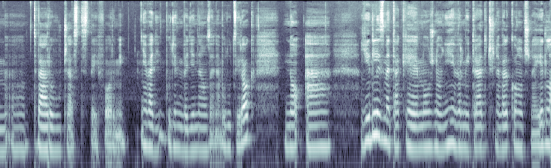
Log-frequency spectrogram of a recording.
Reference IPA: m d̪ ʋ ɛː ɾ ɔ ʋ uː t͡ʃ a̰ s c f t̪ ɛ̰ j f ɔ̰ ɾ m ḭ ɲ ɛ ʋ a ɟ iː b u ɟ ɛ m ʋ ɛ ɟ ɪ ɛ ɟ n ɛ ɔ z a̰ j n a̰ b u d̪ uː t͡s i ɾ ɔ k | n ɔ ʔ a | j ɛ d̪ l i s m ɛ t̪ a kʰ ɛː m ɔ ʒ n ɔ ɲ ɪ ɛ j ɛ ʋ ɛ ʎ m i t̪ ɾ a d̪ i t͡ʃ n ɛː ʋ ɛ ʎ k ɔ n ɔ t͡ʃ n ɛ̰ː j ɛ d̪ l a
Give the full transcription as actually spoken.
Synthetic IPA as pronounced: m t̪ ʋ aː ɾ ɔ ʋ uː t͡ʃ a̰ s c s t̪ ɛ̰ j f ɔ̰ ɾ m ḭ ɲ ɛ ʋ a ɟ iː b u ɟ ɛ m ʋ ɛ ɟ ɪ ɛ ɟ n a ɔ z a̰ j n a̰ b u d̪ uː t͡s i ɾ ɔ k | n ɔ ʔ a | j ɛ d̪ l i z m ɛ t̪ a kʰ ɛː m ɔ ʒ n ɔ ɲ ɪ ɛ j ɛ ʋ ɛ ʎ m i t̪ ɾ a d̪ i t͡ʃ n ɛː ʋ ɛ ʎ k ɔ n ɔ t͡ʃ n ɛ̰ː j ɛ d̪ l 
